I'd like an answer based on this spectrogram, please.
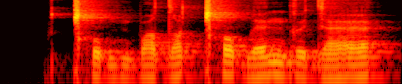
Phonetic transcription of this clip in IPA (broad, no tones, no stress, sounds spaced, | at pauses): ǀʰ o b m b y dˤ o ǀʰ ɔ b ɛ ŋ ɡ ø d æ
